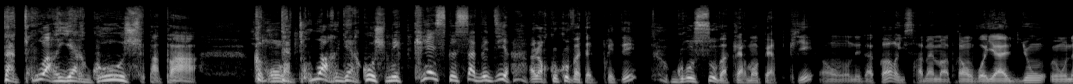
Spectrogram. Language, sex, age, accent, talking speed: French, male, 30-49, French, 205 wpm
